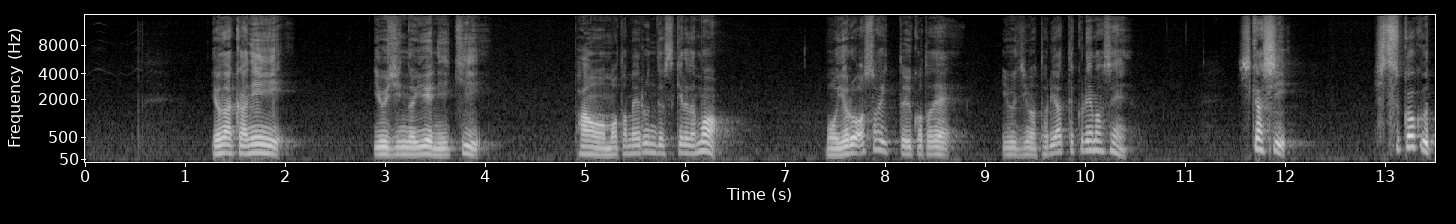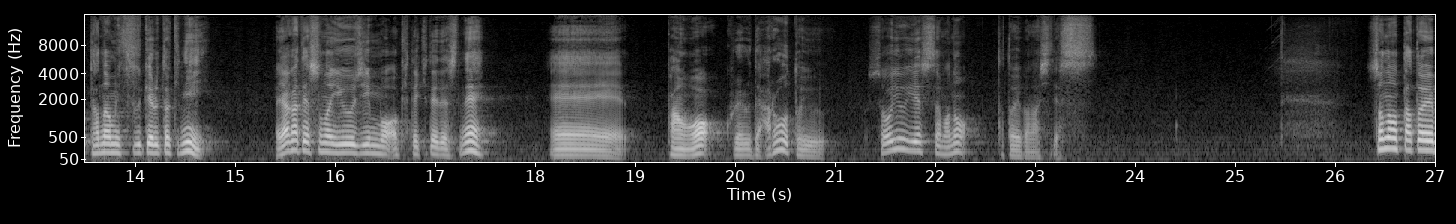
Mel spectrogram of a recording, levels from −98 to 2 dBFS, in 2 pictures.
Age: 40-59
